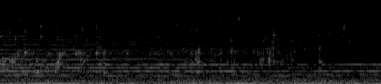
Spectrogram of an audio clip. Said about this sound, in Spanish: El médico le mira de soslayo, llena un vaso con agua.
